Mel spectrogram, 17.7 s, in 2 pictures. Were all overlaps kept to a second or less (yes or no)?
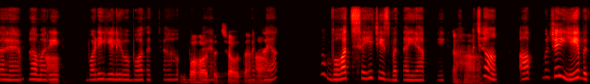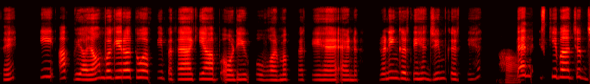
no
